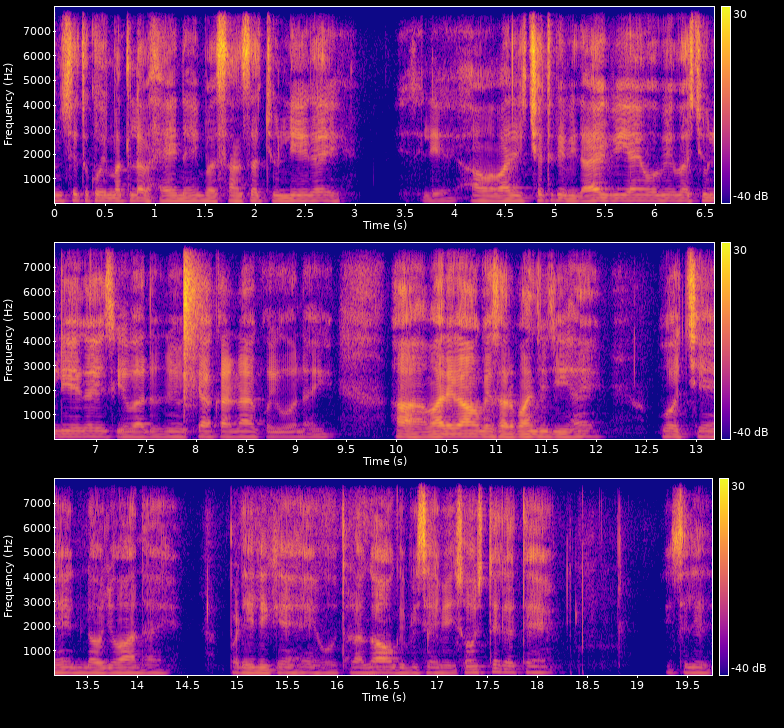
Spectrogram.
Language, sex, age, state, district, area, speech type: Hindi, male, 60+, Uttar Pradesh, Ghazipur, rural, spontaneous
